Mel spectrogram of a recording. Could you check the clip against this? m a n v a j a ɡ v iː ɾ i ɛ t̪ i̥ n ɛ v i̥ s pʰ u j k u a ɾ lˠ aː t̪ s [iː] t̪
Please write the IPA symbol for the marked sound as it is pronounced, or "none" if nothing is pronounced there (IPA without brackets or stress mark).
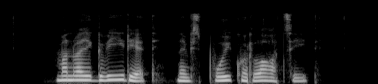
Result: iː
